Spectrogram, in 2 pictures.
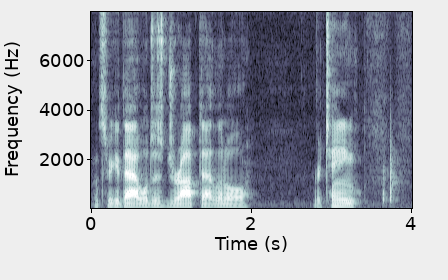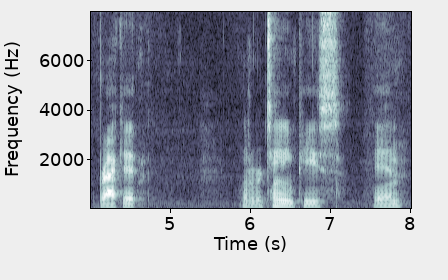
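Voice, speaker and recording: A middle-aged man talks through a phone repair as a hands-on tutorial. His voice sits a little low, but it sounds bright and forward. His delivery is casual and unpolished, full of fillers and restarts. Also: a little slow, creaky, pauses often. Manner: relaxed, loose delivery with frequent fillers.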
